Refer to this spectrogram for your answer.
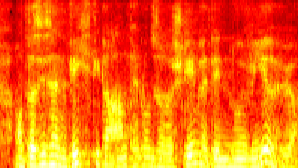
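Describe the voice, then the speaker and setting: With a normal speaking voice, a man talks in a fairly high pitch and lively intonation. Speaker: actor and speech trainer. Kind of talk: interview. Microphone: new microphones, echo in middle part.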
